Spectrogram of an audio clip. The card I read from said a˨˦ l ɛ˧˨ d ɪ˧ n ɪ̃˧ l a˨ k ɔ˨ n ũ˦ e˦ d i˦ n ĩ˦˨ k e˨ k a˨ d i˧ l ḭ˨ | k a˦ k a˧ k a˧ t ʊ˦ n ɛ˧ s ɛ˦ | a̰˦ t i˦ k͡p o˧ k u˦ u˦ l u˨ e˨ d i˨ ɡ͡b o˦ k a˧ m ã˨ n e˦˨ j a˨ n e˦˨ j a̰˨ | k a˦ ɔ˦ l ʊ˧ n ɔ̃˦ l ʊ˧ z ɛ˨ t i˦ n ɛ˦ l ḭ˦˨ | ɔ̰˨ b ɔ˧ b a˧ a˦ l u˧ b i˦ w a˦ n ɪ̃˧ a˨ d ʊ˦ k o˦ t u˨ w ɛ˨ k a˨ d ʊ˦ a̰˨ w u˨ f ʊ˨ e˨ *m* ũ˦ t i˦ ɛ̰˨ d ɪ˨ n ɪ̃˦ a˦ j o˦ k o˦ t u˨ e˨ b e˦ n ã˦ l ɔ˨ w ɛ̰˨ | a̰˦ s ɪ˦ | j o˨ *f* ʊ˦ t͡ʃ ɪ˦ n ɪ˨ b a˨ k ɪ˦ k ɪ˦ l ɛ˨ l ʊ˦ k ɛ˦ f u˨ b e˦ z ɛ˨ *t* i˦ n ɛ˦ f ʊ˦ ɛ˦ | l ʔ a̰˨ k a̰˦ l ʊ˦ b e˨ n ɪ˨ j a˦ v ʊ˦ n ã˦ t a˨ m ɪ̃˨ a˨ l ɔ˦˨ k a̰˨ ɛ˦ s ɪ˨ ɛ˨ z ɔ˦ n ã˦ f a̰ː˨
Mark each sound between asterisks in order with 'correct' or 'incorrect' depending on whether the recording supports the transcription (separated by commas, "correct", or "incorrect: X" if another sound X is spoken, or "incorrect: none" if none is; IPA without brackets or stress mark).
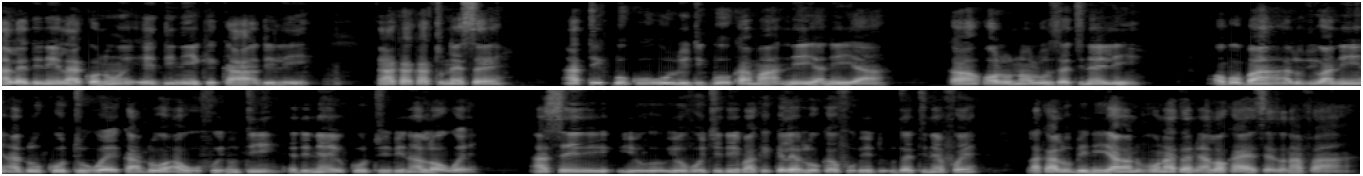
incorrect: n, incorrect: v, correct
